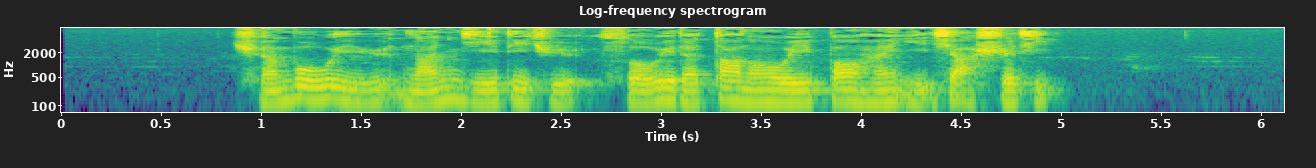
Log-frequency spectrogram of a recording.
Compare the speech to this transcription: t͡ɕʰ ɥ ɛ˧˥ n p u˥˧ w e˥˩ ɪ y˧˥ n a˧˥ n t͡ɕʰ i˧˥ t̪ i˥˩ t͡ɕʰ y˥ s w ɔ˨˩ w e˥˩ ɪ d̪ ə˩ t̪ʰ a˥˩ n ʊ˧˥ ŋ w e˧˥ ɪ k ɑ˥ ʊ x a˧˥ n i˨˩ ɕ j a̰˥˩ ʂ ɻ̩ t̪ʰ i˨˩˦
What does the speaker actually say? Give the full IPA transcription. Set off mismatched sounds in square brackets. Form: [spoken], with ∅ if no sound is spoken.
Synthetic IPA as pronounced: t͡ɕʰ ɥ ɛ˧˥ n p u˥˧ w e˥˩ ɪ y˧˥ n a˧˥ n [t͡ɕ] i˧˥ t̪ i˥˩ t͡ɕʰ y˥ s w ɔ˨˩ w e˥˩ ɪ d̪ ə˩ [t̪] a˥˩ n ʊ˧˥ ŋ w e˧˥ ɪ [p] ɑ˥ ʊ x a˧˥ n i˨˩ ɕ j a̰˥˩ ʂ ɻ̩ t̪ʰ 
